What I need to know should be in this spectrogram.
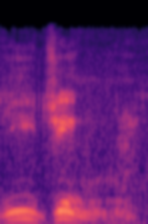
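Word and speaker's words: I Ching: out eastern wisdom the journey of self-discovery it's pronounced yi jing so what's the story outside with the poster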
